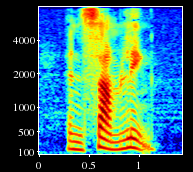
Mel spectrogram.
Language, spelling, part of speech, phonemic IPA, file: Swedish, samling, noun, /²samlɪŋ/, Sv-samling.ogg
- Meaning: 1. collection 2. gathering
